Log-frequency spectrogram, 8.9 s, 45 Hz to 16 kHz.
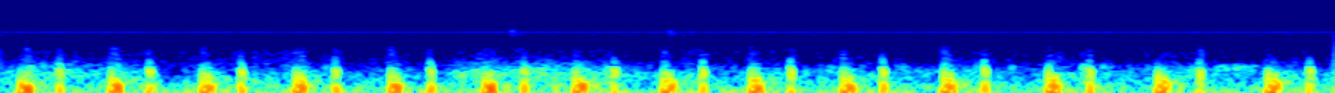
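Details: Adult male heart heard with ECG monitoring: regular paired heart thumps at about 95 beats a minute, with a faint steady hum behind.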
